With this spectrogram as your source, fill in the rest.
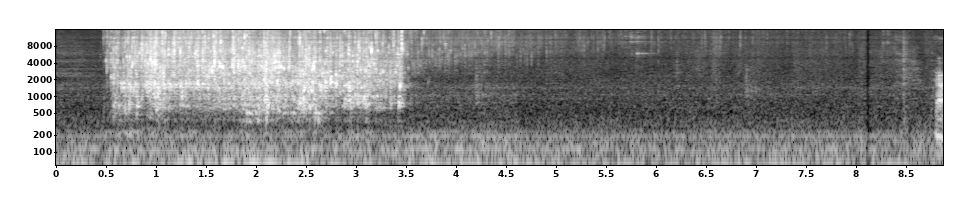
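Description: Water pours steadily into a punch slush mixture for about three seconds, a loud close rushing splash that stops abruptly, followed by quiet room tone.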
